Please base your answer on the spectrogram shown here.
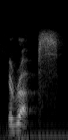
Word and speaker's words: erupts: Make sure to pronounce the T and the S instead of erupt only. Continue on with the S. Erupts.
